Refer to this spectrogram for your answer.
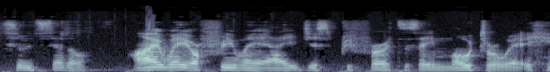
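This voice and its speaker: Speaking at a fairly slow pace with a Dutch accent, a man keeps a medium pitch and fairly even intonation. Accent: very Dutch. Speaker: gaming streamer. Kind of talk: casual chat. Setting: live stream.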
